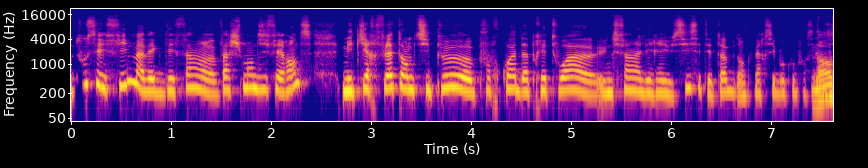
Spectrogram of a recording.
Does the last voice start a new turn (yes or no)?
yes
